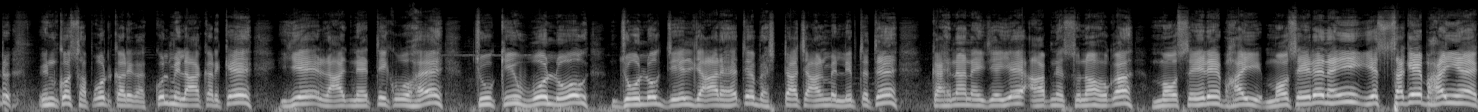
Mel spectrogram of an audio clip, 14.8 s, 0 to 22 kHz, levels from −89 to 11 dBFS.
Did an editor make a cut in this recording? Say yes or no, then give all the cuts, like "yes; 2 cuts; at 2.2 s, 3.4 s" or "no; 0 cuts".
no; 0 cuts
